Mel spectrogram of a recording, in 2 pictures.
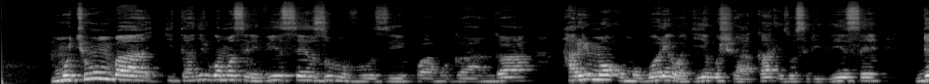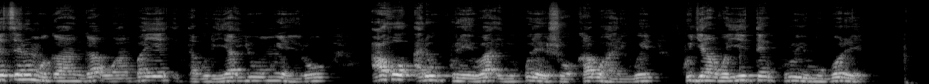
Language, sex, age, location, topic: Kinyarwanda, male, 50+, Nyagatare, health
